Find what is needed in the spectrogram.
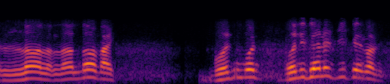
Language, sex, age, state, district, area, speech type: Nepali, male, 45-60, West Bengal, Darjeeling, rural, conversation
